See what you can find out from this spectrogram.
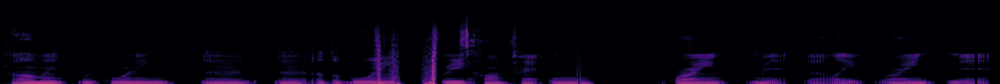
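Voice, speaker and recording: A man giving rambling casual commentary in a halting, repetitive way with muddled wording. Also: creaky, very noisy. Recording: dull, echoey low-fidelity recording.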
